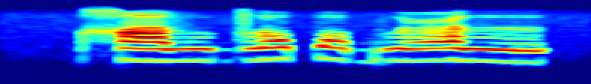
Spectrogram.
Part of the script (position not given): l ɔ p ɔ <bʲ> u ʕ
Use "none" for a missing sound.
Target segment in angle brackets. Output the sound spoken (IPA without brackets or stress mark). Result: b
